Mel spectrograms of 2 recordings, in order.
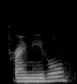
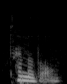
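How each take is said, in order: First: The word ends with a sound like 'evil'. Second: The word ends without a sound like 'evil'. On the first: The speaker calls it wrong. "it contains the sound of the word evil" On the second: The speaker calls it right. "I'm choosing to pronounce it primeval"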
